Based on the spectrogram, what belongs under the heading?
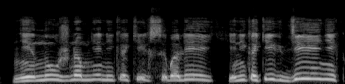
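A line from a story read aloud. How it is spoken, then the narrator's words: Exclamation. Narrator (Russian): воскликнула она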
